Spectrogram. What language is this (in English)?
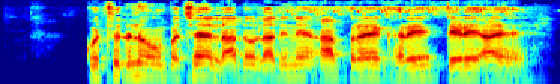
Marwari (Pakistan)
